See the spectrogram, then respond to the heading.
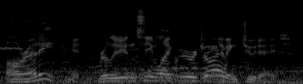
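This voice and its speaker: A man playing a glib, lazy, excitable wrestling promoter sidekick in a video game cutscene. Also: a little high, brisk, noisy background. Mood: groggy, grumbling.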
